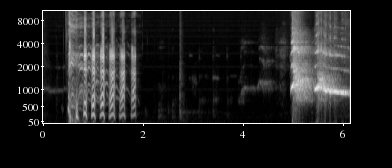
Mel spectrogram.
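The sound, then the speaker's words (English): A dog in a hallway lets out a quick run of about seven short, high whining yelps, falls quiet, then breaks into loud, drawn-out whimpering howls. “there's another dog in the hallway.”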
